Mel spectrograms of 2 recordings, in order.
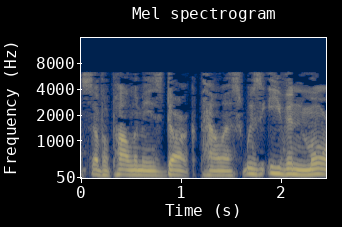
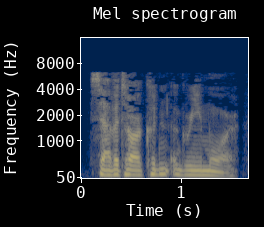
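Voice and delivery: plain reading voice

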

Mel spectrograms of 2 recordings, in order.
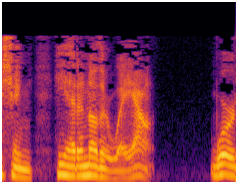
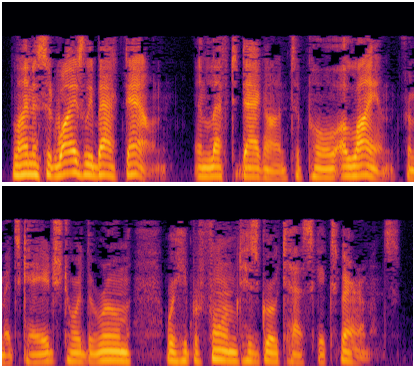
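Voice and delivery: ordinary delivery, nothing marked

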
